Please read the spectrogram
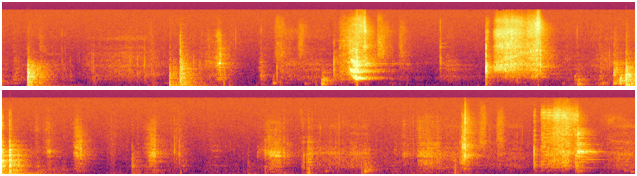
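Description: Steel drywall trowel spreading joint compound on a wall, scraping now and then against the hawk as mud is loaded. The strokes come one at a time with short pauses, the loudest about five and eight seconds in.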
